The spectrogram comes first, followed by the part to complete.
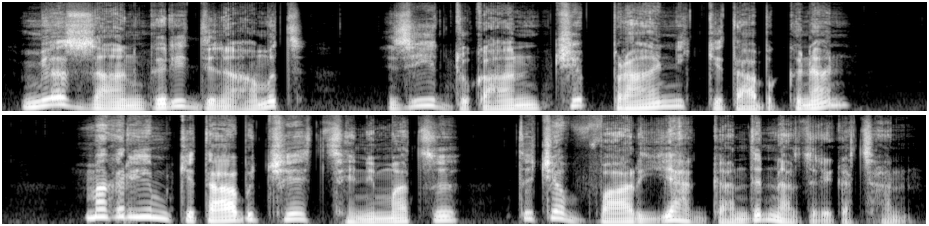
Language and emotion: Kashmiri, disgusted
